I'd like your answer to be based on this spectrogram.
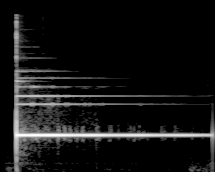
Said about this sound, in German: Läuten im Jazzakkord.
